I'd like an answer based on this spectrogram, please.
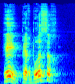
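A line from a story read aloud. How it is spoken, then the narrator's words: Shouted. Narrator (French): cria-t-il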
